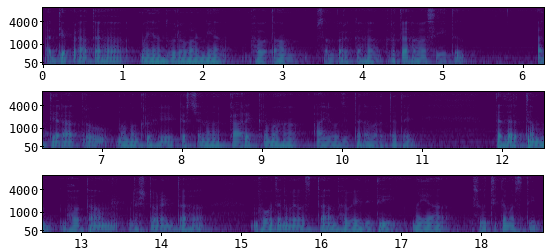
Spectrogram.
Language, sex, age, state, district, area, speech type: Sanskrit, male, 30-45, Karnataka, Chikkamagaluru, rural, spontaneous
